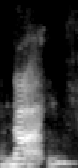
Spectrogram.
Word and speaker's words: knife: silent letter K all right so we have silent letter K silence letter K and you find it in words like knife no NE all right so you have n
